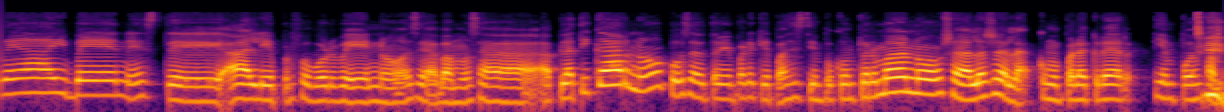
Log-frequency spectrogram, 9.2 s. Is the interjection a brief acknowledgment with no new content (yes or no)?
no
